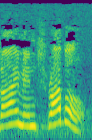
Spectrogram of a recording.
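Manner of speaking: hammed-up worried woman; woman in trouble. The woman telling the preacher her trouble, high and slow.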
